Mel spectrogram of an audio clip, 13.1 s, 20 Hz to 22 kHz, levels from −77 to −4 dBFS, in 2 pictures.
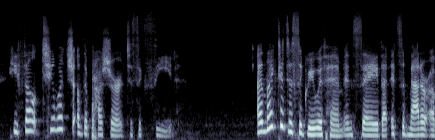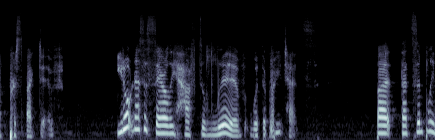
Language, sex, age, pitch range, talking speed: English, female, 30-49, 165-220 Hz, 160 wpm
